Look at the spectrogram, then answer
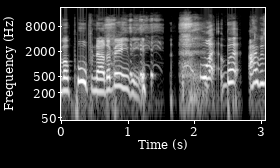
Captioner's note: both laughing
